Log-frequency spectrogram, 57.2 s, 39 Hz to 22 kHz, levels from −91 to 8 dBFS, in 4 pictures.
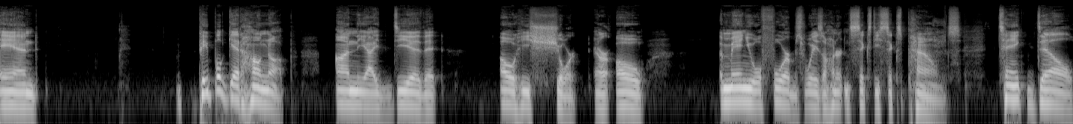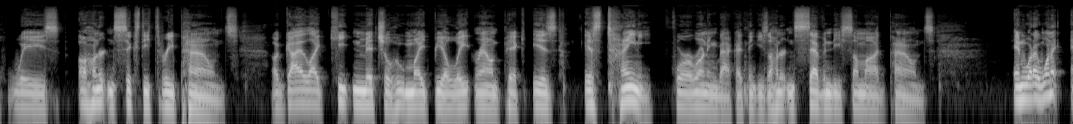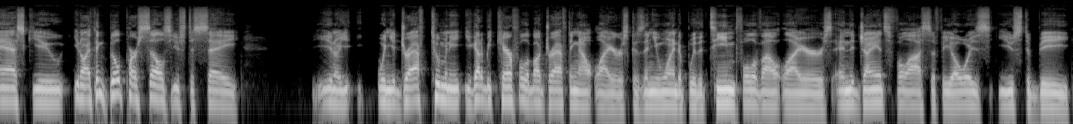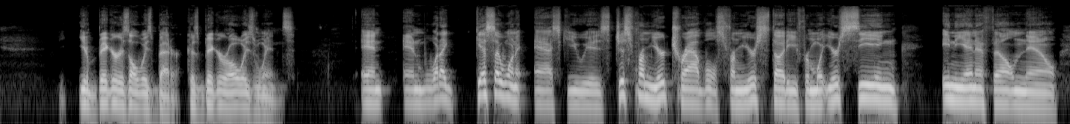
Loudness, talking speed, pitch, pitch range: -19 LUFS, 145 wpm, 110 Hz, 100-120 Hz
